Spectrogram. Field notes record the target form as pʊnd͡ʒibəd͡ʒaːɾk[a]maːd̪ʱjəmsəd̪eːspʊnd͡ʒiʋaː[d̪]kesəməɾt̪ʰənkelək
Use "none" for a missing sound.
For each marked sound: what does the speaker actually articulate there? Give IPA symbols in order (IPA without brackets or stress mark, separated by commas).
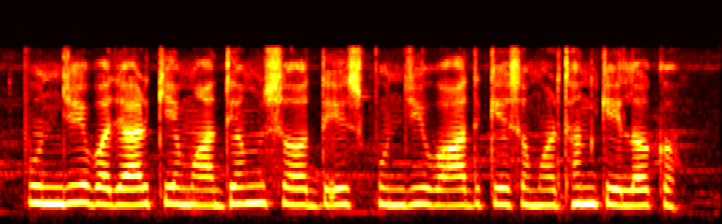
e, d̪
